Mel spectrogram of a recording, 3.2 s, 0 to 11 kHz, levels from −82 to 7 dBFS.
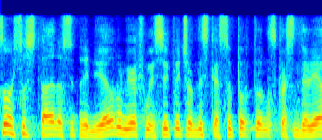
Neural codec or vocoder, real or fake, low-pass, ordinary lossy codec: codec, 16 kHz, 0.5 kbps, FunCodec, trained on Chinese and English, 25 frames a second; fake; 7.2 kHz; AAC, 48 kbps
